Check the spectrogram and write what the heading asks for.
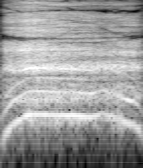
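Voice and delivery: high sharp gasp for air; out-of-breath gasp. Real, not acted. After droning on and on, gasping for breath. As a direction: gasp after the long ranting. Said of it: "Out of breath".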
